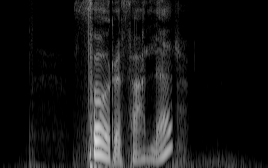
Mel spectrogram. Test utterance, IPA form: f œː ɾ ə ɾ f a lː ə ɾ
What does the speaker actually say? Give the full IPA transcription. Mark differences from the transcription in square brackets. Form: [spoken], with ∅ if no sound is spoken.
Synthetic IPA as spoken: f œː ɾ ə [∅] f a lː ə ɾ

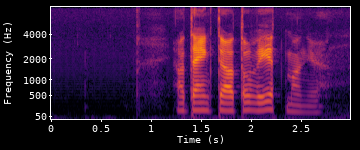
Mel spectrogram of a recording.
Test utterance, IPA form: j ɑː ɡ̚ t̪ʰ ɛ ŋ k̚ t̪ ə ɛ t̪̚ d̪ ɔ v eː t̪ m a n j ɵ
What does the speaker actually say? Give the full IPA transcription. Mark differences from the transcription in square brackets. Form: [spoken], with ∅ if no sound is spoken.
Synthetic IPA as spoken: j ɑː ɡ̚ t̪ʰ ɛ ŋ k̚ t̪ ə [a] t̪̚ d̪ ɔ v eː t̪ m a n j ɵ

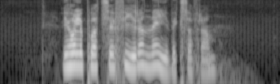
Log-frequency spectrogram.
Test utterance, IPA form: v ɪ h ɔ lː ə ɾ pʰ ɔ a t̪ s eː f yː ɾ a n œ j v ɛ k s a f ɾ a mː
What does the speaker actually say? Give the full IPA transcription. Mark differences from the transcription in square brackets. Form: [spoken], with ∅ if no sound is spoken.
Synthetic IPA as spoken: v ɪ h ɔ lː ə ɾ pʰ ɔ a t̪ s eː f yː ɾ a n [ɛ] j v ɛ k s a f ɾ a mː

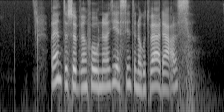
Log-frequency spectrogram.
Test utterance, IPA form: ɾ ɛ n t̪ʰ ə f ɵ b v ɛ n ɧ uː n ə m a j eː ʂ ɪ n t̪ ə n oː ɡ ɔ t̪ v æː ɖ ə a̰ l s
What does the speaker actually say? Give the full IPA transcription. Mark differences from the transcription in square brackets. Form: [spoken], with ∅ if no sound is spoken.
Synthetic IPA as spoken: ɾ ɛ n [t̪] ə [s] ɵ b v ɛ n ɧ uː n ə [ɳ] a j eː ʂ ɪ n t̪ ə n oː ɡ ɔ t̪ v æː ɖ ə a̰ l s

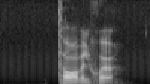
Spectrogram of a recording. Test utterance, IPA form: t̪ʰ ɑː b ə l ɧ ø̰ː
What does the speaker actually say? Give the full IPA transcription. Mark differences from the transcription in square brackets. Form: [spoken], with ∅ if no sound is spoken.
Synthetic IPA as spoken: t̪ʰ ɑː [v] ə l ɧ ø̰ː

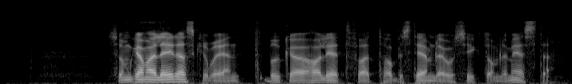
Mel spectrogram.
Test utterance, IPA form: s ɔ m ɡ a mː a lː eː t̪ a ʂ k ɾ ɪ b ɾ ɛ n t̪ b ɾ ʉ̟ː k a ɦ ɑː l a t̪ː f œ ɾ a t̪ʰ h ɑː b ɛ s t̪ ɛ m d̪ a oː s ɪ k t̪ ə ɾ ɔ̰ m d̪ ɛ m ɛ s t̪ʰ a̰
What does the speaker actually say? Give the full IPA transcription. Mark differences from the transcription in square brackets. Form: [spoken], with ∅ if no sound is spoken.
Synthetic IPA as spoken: s ɔ m ɡ a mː a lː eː [d̪] a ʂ k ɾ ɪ b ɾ ɛ n t̪ b ɾ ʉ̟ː k a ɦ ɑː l [ɛ] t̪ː f œ ɾ a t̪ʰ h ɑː b ɛ s t̪ ɛ m d̪ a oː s ɪ k t̪ ə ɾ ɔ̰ m d̪ ɛ m ɛ s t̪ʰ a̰

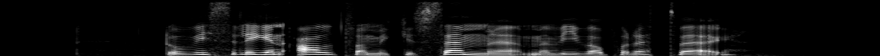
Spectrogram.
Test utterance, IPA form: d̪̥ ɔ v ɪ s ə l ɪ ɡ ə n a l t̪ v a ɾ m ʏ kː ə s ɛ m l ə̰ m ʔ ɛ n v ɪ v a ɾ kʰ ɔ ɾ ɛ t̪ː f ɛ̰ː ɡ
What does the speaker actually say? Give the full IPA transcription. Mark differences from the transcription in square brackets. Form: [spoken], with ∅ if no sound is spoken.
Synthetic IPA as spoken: d̪̥ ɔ v ɪ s ə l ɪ ɡ ə n a l t̪ v a ɾ m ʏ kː ə s ɛ m [ɾ] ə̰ m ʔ ɛ n v ɪ v a ɾ [pʰ] ɔ ɾ ɛ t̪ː [v] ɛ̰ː ɡ

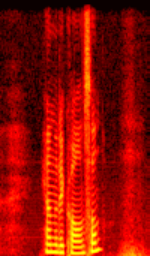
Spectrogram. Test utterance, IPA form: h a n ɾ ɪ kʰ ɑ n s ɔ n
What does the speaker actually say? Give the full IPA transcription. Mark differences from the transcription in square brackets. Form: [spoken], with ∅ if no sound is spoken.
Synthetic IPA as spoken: h [ɛ] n ɾ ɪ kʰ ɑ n s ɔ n

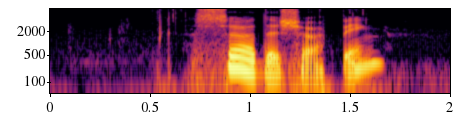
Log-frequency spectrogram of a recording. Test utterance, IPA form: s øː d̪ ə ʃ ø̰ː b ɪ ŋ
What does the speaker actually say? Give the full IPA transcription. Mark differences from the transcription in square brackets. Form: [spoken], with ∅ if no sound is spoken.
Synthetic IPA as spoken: s øː d̪ ə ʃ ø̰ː [p] ɪ ŋ

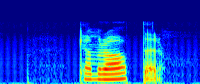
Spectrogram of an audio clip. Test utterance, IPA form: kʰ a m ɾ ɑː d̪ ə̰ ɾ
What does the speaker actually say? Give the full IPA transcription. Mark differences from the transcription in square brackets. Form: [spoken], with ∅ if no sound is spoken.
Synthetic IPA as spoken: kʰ a m ɾ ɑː [t̪] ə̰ ɾ

